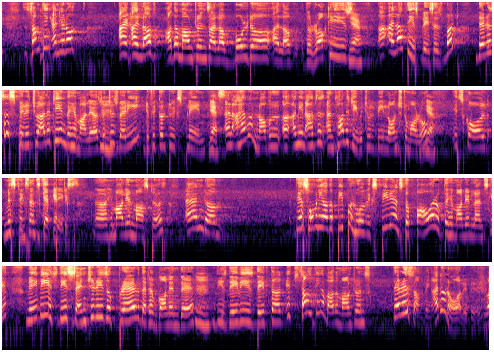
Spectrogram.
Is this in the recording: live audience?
yes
